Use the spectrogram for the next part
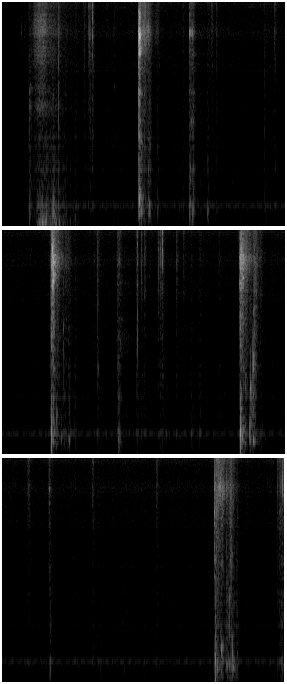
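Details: Hiccups after eating three quarters of a large, thick pizza until stuffed: short, sharp gulping sounds every few seconds, about five in seventeen seconds, in a quiet room.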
